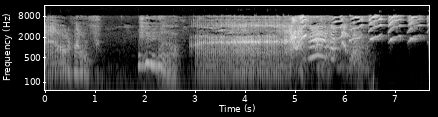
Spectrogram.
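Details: Dog indoors, a short falling yelp, then a long steady whining howl, ending in a run of quick high squeaky yips, with people talking over it.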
